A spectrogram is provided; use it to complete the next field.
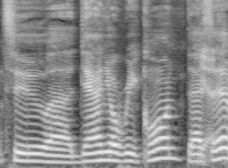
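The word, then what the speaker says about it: Rincón: But he changed his name to Daniel Rincon. That's yeah. it, right? Yeah. Yeah, oh, put shit. The accent on the O.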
